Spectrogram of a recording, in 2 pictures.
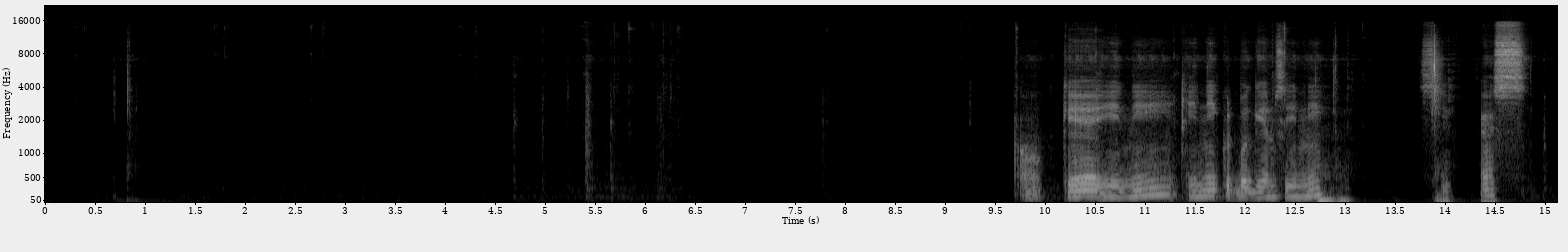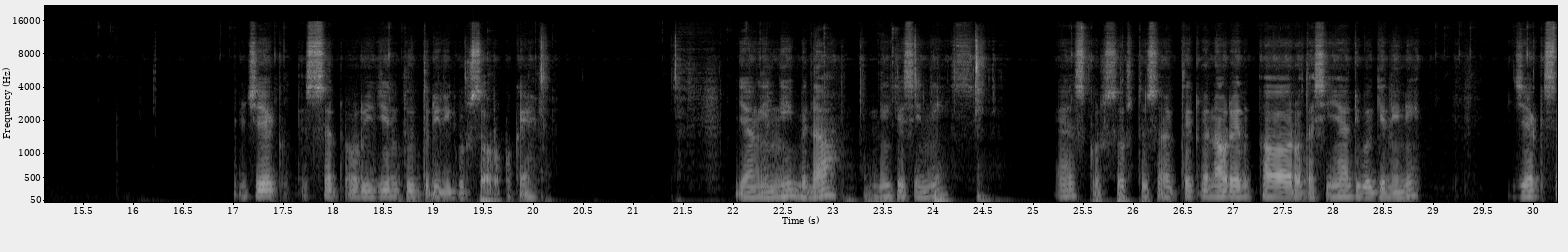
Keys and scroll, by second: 12.9 Tab, 13.5 shift+Tab, 13.9 shift+s, 16.1 Tab, 23.1 Tab, 24.4 shift+s, 25.7 Tab.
